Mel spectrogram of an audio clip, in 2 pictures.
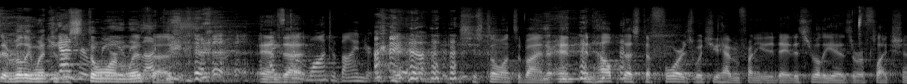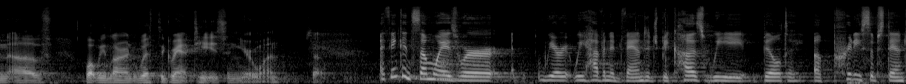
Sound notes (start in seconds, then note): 1.6 laughter; 3.7 laughter; 6.8 laughter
